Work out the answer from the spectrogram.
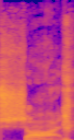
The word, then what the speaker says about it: Sean: like ocean because like it's pronounced shawn like oh sean uh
